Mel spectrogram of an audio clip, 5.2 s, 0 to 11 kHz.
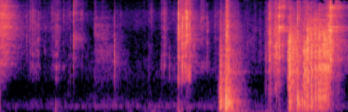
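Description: Metallic clicks and a sharp slide snap as a round is chambered in a Glock 10mm pistol fitted with a 12-round magazine, preceded by faint handling noises and followed by a rattling clack.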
